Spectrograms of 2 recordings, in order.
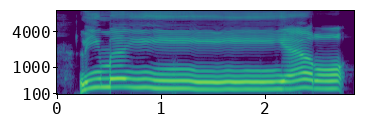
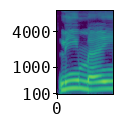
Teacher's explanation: Bunyi an-nya dimasukkan ke ai, ditahan 2 harokat, dengungkan. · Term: idgham bigunah yang naqis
